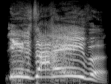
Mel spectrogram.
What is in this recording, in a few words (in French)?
incoming fr; "Ils arrivent!"; Demoman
